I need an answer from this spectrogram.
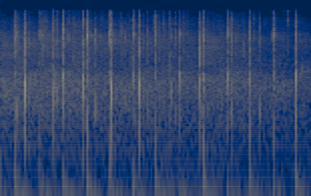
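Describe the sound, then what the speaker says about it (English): Sparse applause from a small room audience at a community college symposium, a handful of distinct nearby claps over a thin patter of others, irregular and fairly quiet. "A round of applause, please."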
